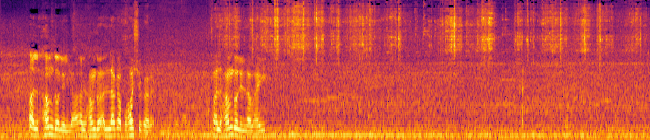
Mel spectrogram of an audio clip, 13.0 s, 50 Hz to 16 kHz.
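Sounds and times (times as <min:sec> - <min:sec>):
steady low hum: 0:00.0 - 0:13.0
small metal bells jingling: 0:04.2 - 0:13.0.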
